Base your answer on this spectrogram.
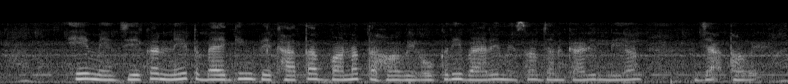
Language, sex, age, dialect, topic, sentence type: Bhojpuri, female, 25-30, Northern, banking, statement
